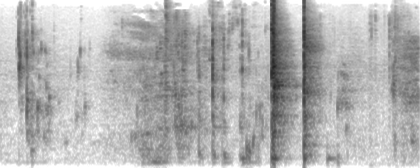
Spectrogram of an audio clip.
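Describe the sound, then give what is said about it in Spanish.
Someone takes a drink of water for a sore throat, with soft sloshing and handling noises followed by a couple of sharp gulping clicks. No one speaks. “Permítanme, voy a tomar agua un segundo, ya se me tocó la garganta.”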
